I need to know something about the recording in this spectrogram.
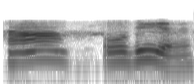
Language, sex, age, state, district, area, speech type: Hindi, female, 45-60, Uttar Pradesh, Mau, rural, conversation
